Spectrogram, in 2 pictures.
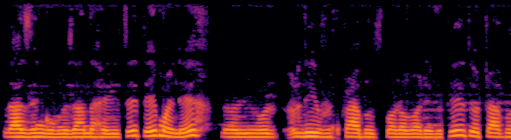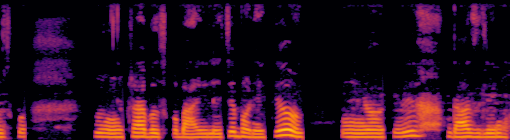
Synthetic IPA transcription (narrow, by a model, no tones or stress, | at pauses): d̪ad͡zliŋɡʱumdud͡zand̪axʰeɾit͡sãĩt̪eĩmʌjlejolibʈrabʌlspʌɾʌɡʌɾekot̪ʰiot̪joʈrabʌlsko | ʈrabʌlskobʱailet͡sãĩbʱʌnet̪ʰijo | keɾed̪ad͡zliŋ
